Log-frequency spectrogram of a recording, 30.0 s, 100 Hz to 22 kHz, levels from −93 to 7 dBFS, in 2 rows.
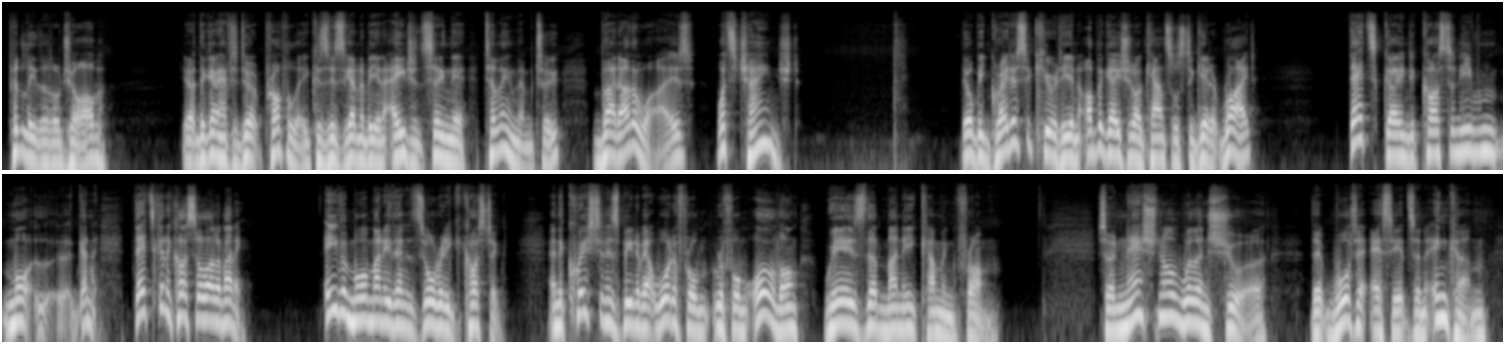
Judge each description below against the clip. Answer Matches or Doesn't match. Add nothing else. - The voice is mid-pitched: Matches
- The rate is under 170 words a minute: Doesn't match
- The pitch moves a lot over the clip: Matches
